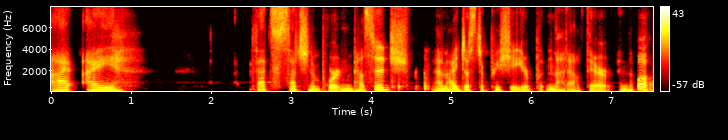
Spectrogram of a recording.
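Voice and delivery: choked up, emotional, feeling welling up. Speaker thanking an author for a message in their book, choked up. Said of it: "I'm getting choked up right now".

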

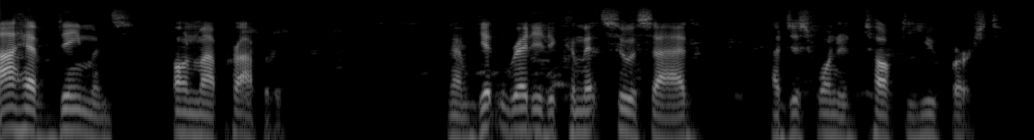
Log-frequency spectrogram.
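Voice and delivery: play-acted, utterly serious delivery with no joking. Retelling a man's words about demons and suicide: imitating a dead serious tone. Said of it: "he looks at me dead serious and says".

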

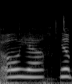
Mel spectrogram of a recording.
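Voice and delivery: mock nonchalant tone. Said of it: "just nonchalantly just be like".

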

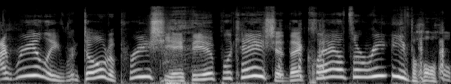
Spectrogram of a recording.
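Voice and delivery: very high, slow, deliberate, drawn-out speech. Reacting to a story about evil clowns, talking like Glenn Goldberg. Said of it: "I can't stop talking like Glenn Goldberg".

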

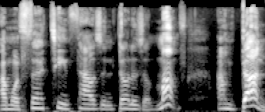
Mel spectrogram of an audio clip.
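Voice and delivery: slow, acted-out crying voice, sobbing through tears. Retelling a video of someone's complaint: imitating someone crying. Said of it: "he was crying like".

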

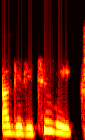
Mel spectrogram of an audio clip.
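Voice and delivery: put-on cheeky, mocking tone. Retelling what he said after handing over the cassette: imitating a cheeky remark. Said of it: "with a very cheeky look, and he just went".

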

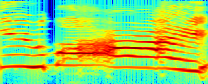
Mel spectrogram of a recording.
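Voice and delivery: very high, loud, shrill scream, lie drawn out. Retell a reality tv scene with a daughter crying and her mom in the background, imitating a mom screaming. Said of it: "her mom's in the background screaming like".

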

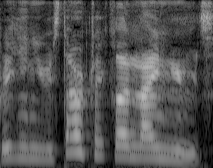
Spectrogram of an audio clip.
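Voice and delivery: high puppet voice. Joking about flailing while reading the news: Kermit the Frog voice. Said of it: "Kermit the Frog here".

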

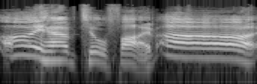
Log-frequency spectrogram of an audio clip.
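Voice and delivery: very slow, high agonized cry, long "ah". Describing a wrestling match, the speaker quotes Cabana as he is pulled back: imitating Cabana yelling in pain. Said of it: "he yells in pain".

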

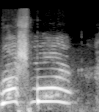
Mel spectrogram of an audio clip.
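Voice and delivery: very high-pitched exclamation, voice shooting way up. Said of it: "do you hear how high my voice is?".

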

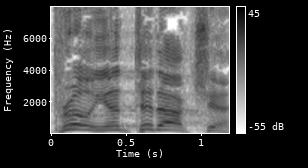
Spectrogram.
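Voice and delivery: sarcastic, insincere delivery. Answering an argument that the speaker has just quoted: sarcastic. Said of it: "I'm being sarcastic".

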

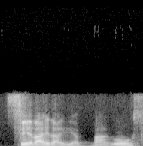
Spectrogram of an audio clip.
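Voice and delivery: attempted, fake New Zealand accent. Challenged to prove he can do it, attempting a New Zealand accent. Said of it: "let's see if you can do New Zealand".

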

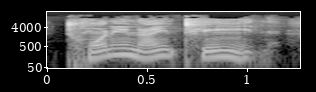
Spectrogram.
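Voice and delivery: ordinary delivery

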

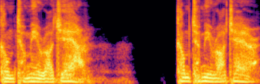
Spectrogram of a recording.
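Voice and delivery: beastly hyena creature voice. Voicing a furious hyena creature calling to Roger: hyena creature voice. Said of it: "his hyena mouth and back. And he says".

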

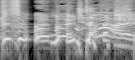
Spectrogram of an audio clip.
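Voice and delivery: very high, tearful, sobbing crying voice. Retelling answering a sponsor about not drinking, retelling own past crying. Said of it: "I'm, like, crying".

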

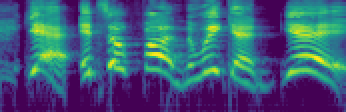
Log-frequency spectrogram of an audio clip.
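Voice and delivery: high-pitched, slow, put-on Jersey accent. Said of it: "I do not sound like that".

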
